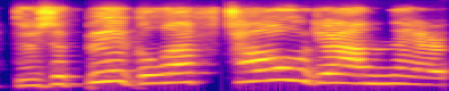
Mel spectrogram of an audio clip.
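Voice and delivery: high-pitched yell. Narrator reads a character who has forced open a cat's jaws, yelling. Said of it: "he yelled".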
